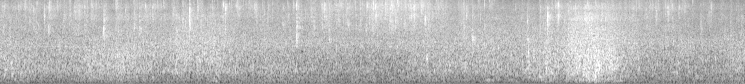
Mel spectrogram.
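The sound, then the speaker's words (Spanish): Steady freezing rain pours down over the open water of the English Channel, a dense hiss of drops with faint surf beneath, swelling briefly louder near the end. No voices. “Para desgracia de la familia, la lluvia helada que cae sobre el Canal de la Mancha obliga a suspender las tareas de búsqueda.”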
